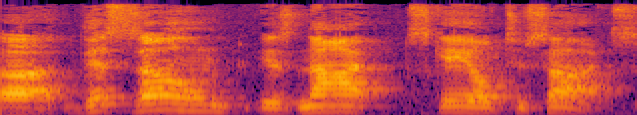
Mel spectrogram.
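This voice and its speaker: A man with a Southern US accent and ordinary pitch variation, against noticeable background noise. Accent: Southern American. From Tennessee. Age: 40s. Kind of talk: comedic explanatory talk with chart.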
